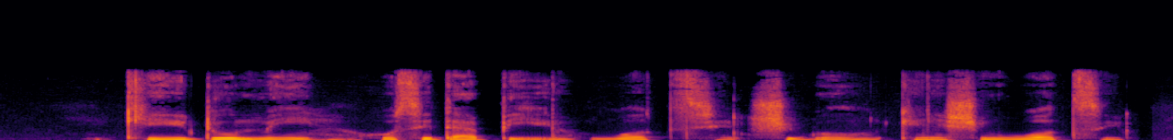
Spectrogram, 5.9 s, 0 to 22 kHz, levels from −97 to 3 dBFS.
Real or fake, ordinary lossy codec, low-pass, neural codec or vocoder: fake; none; 10.8 kHz; codec, 24 kHz, 0.9 kbps, WavTokenizer, medium speech release version 2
